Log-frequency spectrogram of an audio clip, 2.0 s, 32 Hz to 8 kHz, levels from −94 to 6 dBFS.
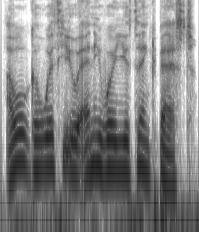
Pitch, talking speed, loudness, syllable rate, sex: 135 Hz, 270 wpm, -15 LUFS, 6.5 syllables/s, male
